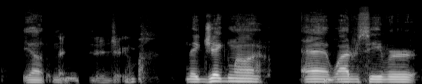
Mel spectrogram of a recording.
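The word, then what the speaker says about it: Njigba: Najigba? Najigma. Yep. Najigba.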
